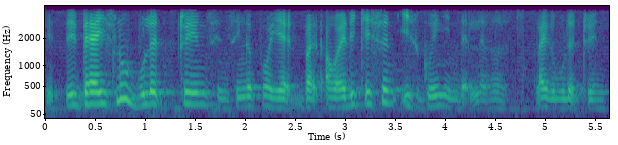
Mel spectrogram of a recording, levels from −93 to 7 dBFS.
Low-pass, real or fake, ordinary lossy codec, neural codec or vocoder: 3.6 kHz; real; none; none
